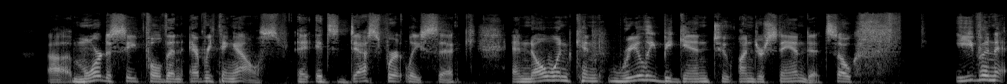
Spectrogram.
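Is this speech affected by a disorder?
No.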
